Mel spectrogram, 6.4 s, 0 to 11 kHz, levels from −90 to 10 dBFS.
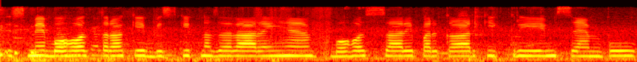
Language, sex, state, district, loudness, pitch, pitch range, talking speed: Hindi, female, Bihar, West Champaran, -17 LUFS, 235 Hz, 230-240 Hz, 150 wpm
